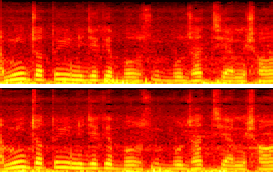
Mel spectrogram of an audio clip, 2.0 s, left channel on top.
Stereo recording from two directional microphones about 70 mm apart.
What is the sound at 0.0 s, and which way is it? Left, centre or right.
Speech, left.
